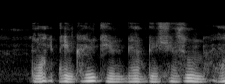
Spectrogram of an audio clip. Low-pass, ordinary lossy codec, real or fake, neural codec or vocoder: 7.2 kHz; MP3, 64 kbps; fake; autoencoder, 22.05 kHz, a latent of 192 numbers a frame, VITS, trained on one speaker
